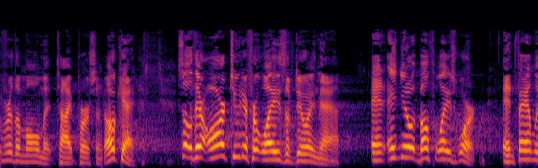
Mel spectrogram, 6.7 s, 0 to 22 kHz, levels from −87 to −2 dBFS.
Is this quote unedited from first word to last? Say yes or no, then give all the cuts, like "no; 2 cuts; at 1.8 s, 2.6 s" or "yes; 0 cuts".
no; 1 cut; at 1.3 s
